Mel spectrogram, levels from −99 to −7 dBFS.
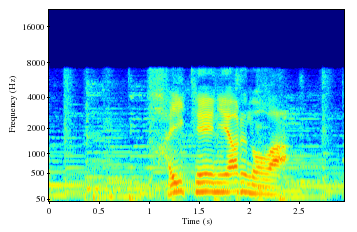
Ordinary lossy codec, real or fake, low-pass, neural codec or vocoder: Opus, 64 kbps; fake; 7.2 kHz; codec, 16 kHz, 6 kbps, DAC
